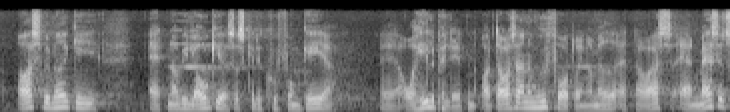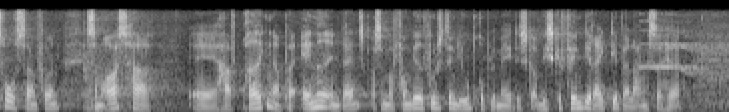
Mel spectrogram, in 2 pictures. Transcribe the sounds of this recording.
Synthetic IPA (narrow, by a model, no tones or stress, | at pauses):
ɒ̽səʋe̝meðˠɡ̥ḭː | ʔæd̥nɒʋilɒʊɡ̥ḭːɐsːɒ̽sɡ̥æɾ̥e̝kʰufɔ̽ŋɡ̥e̝̰ːɐ | ʔɒ̰ʊ̰ɐɦe̝ːləpʰæled̥n̩ɒ̽d̥ɑ̈ɒ̽sæɐno̝ːn̩uðˠfɒ̰ːd̥ʁeŋɐmeð̞ˠæd̥ɑ̈ɒ̽sæɐe̝nmæsət͡sʰʁo̝̰ːsɑ̈mfɔ̽n̰sɒ̽mɒ̽sə̥hɑ̈ | hɑ̈fd̥̚pʰʁɛðˠɡ̥n̩ɐpʰɒ̽ʔænð̞̩ˠe̝nd̥æn̰sɡ̥ɒ̽sɒ̽mhɑ̈fɔŋɡe̝ːɐðˠfulsd̥en̰d̥iupʰʁo̝b̥le̝mɛ̰ːd̥isɡ̥ɒ̽ʋisɡ̥æfe̝nəd̥iʁeɡ̥̚d̥iəb̥ælɑ̈ŋsɐɦeɐ̰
